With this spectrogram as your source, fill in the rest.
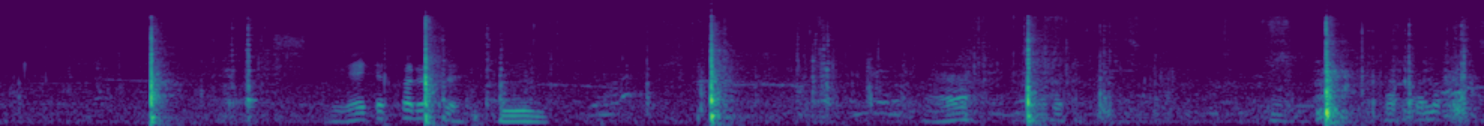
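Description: A hoe strikes hard, dry earth in regular, heavy thuds.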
